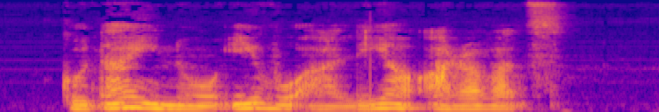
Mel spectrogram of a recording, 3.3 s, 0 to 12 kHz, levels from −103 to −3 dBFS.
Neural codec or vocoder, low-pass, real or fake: none; 10.8 kHz; real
